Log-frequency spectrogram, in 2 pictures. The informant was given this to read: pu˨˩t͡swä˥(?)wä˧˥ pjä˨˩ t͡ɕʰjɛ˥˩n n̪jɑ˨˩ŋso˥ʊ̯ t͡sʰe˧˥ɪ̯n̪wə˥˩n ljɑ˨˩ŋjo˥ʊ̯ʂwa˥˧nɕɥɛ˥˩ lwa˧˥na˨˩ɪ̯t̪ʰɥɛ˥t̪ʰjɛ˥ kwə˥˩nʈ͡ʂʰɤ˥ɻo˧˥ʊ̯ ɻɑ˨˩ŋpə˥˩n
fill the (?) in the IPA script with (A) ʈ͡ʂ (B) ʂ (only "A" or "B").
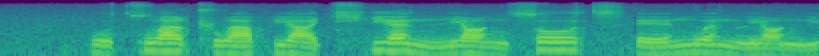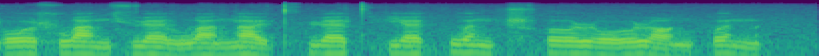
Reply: A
